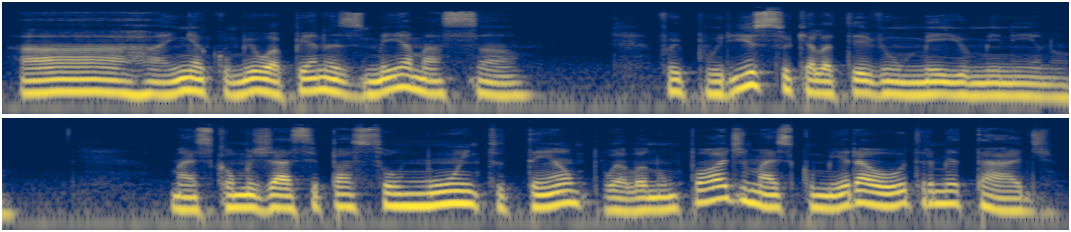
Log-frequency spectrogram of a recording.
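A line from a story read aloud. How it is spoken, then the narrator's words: Sighing. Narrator (Portuguese): Arife, o sábio, deu um suspiro e disse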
